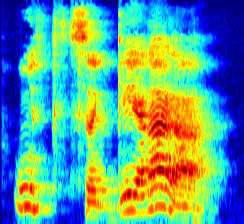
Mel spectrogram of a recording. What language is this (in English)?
Kabyle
